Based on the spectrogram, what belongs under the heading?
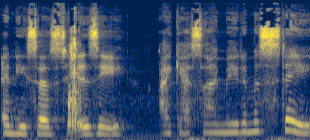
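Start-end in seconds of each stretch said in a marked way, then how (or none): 1.6-3.1 soft, hushed whisper. Retelling a line said right after being put up: imitating a whisper. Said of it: "starts speaking in a whisper".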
